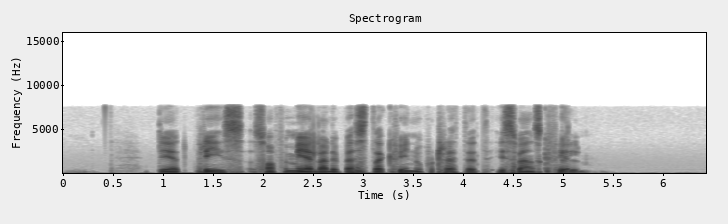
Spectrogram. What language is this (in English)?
Swedish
